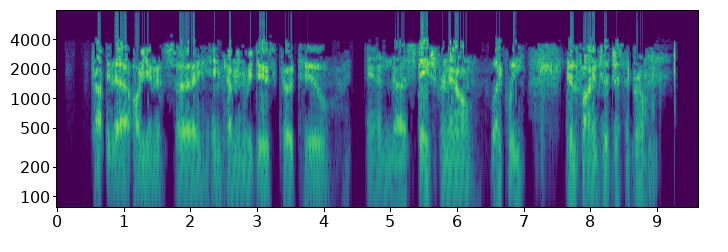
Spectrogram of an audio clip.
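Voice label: Incident Tac 2, Scanner audio recording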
